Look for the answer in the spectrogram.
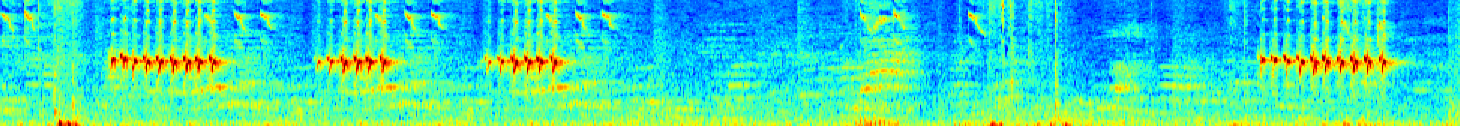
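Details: Yellow-vented bulbul (trucukan) song used as a lure to get other birds singing: four bubbly, buzzy chattering bursts near one pitch, each under a second, separated by pauses of about a second, with faint clicks between.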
